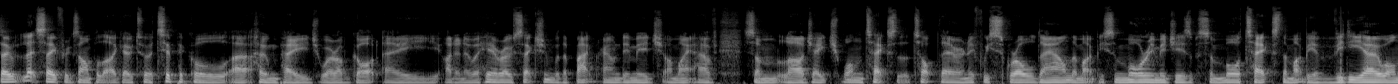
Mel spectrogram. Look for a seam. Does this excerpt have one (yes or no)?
no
